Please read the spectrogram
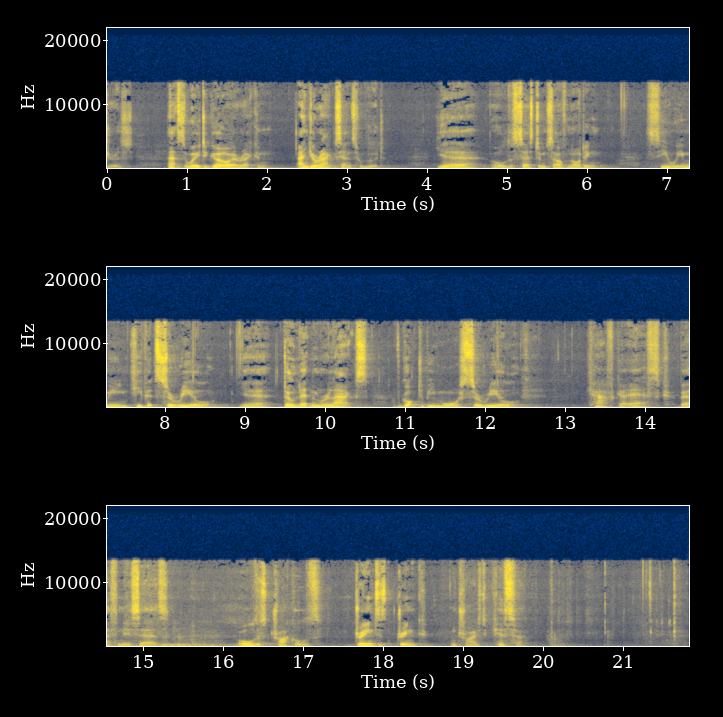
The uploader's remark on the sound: Live at BAFTA. This episode was recorded in collaboration with BAFTA 195.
